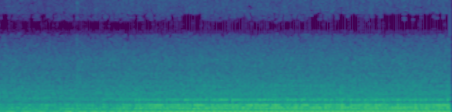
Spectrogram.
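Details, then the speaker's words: Lasko wind machine fan humming: a steady low electrical hum with faint buzz only while the motor runs, stops when the fan is tilted up; owner suspects the stator, bearings seem fine; cause unclear. "seriously it only does it when the motor is on I want is this Stater going out like what happens I like this too bad cuz this is a pretty good fan what is that sound is that the bearing"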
